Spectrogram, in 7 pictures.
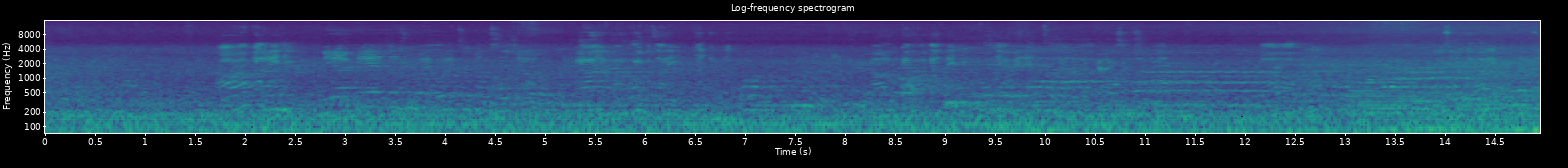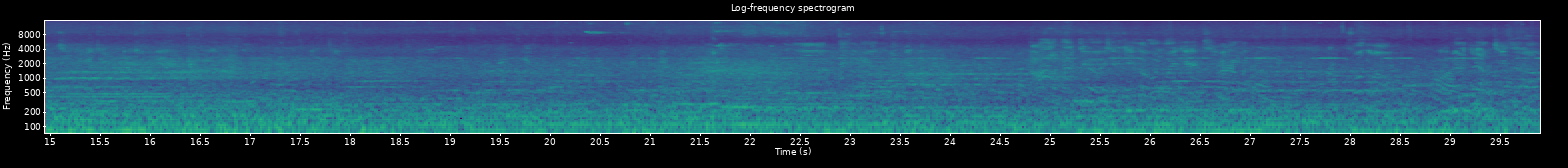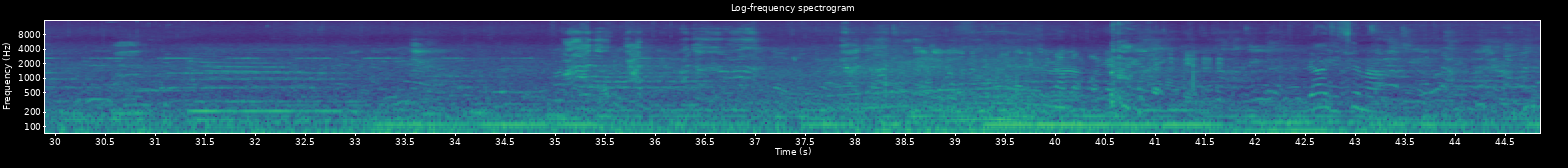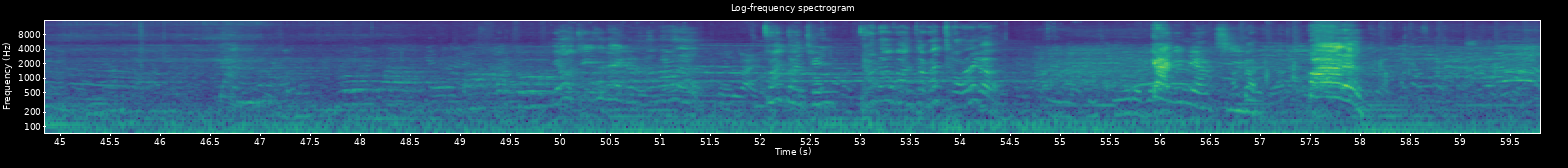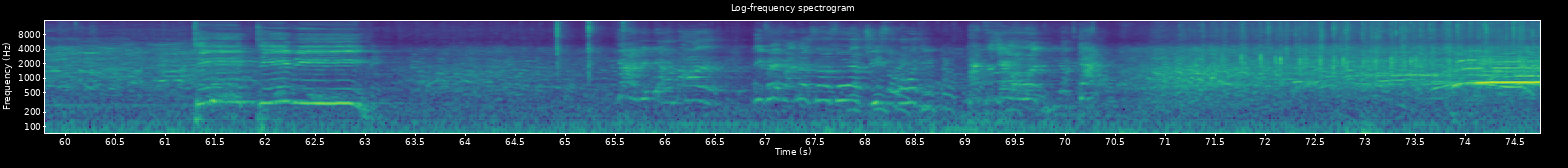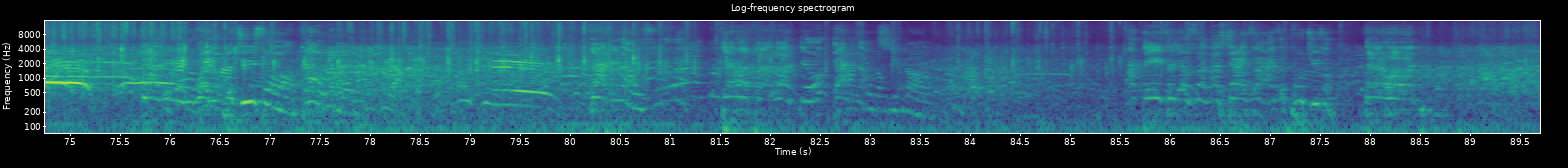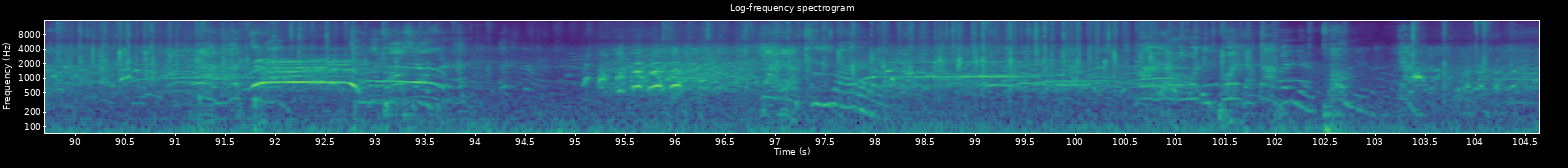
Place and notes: People and students occupied the Legislature Yuan, The night before the end of the student movement, A lot of students and people gathered in front of the Plaza, Post to complain against the student movement during, Very special thing is to require the use of such profanity as the content
9 April 2014, 22:41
